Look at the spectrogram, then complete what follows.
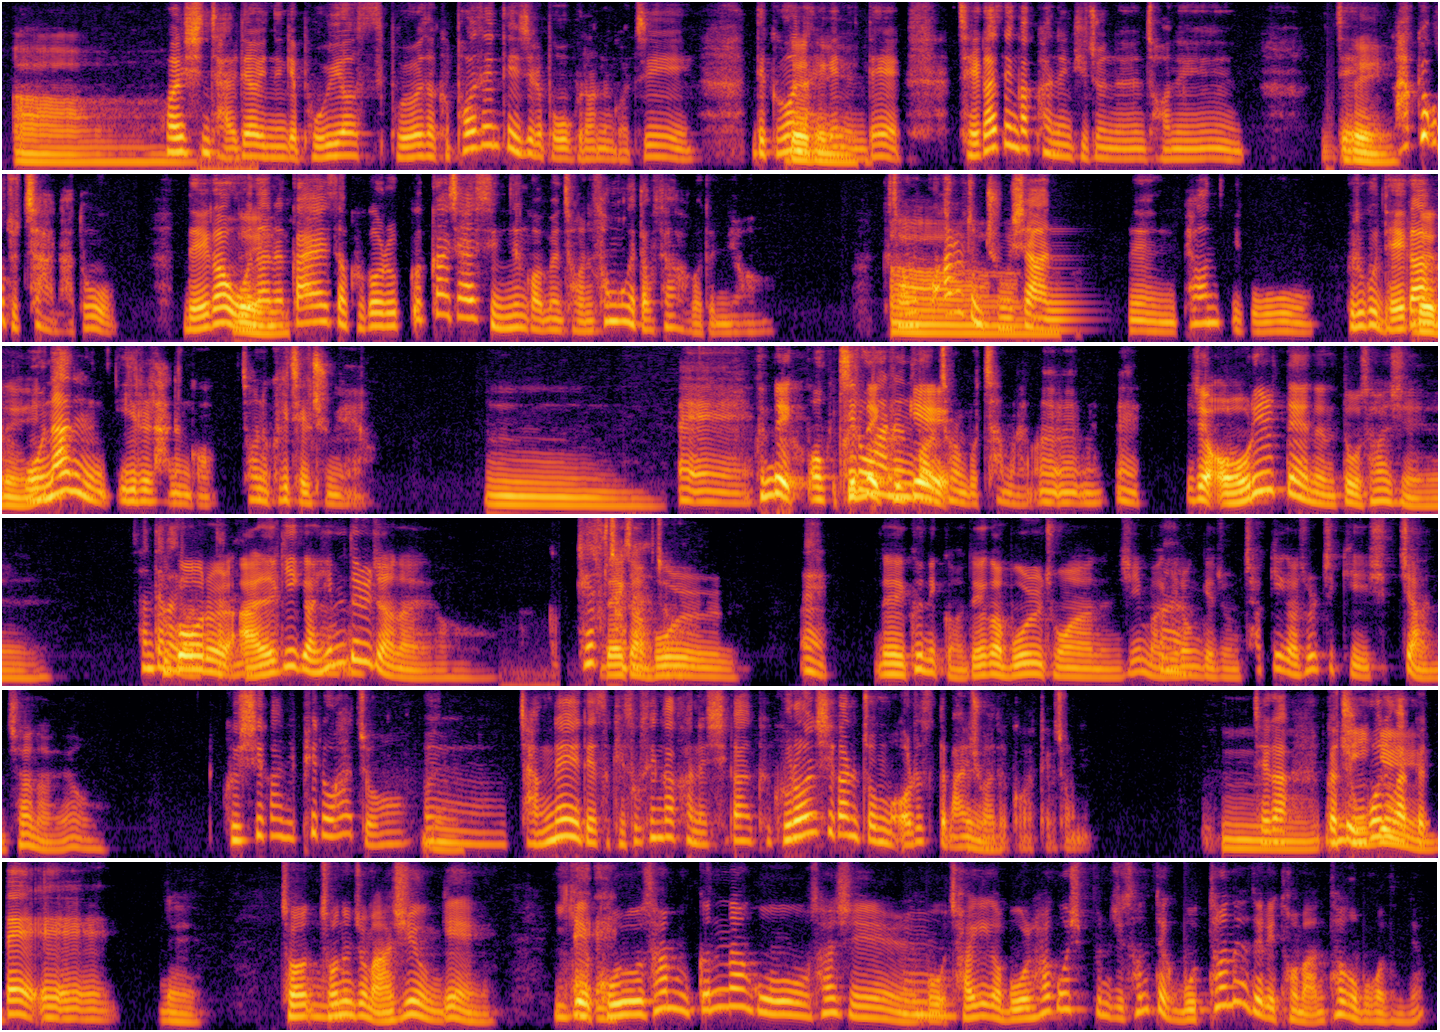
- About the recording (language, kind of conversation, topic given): Korean, unstructured, 좋은 대학에 가지 못하면 인생이 망할까요?
- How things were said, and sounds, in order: static; other background noise; distorted speech; tapping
